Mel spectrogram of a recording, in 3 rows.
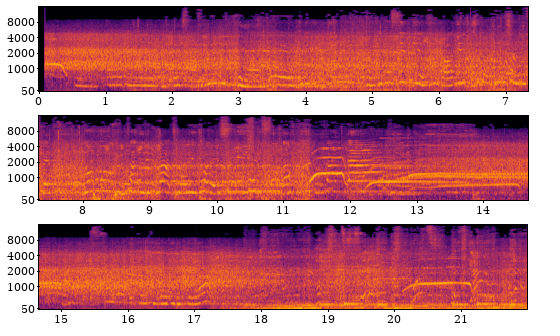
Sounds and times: Cheering: 0:00.1 - 0:21.9
Crowd: 0:00.1 - 0:21.9.

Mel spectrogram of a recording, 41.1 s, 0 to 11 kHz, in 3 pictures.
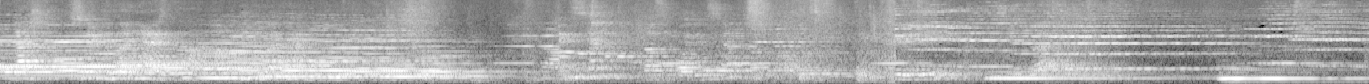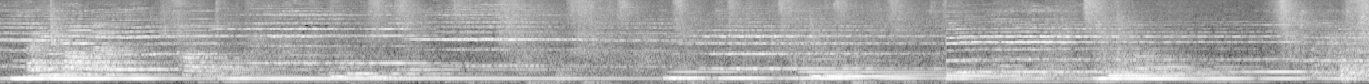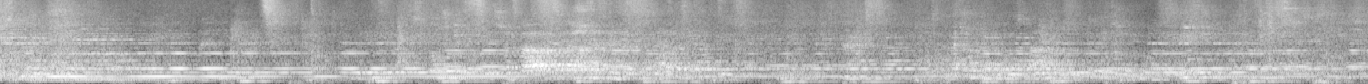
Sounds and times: Classical music: 0:00.0 - 0:41.0.

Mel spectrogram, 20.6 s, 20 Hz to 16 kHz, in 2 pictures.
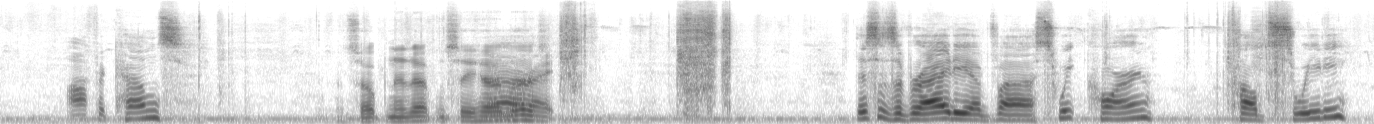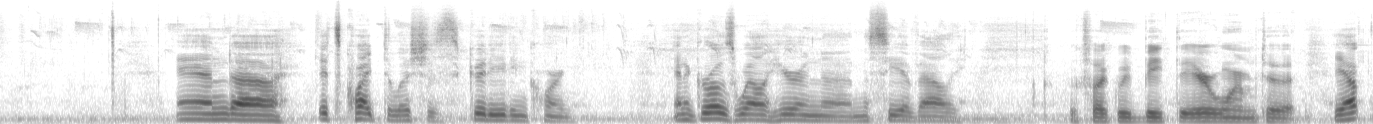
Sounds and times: Outside, rural or natural: 0:00.0 - 0:20.6.

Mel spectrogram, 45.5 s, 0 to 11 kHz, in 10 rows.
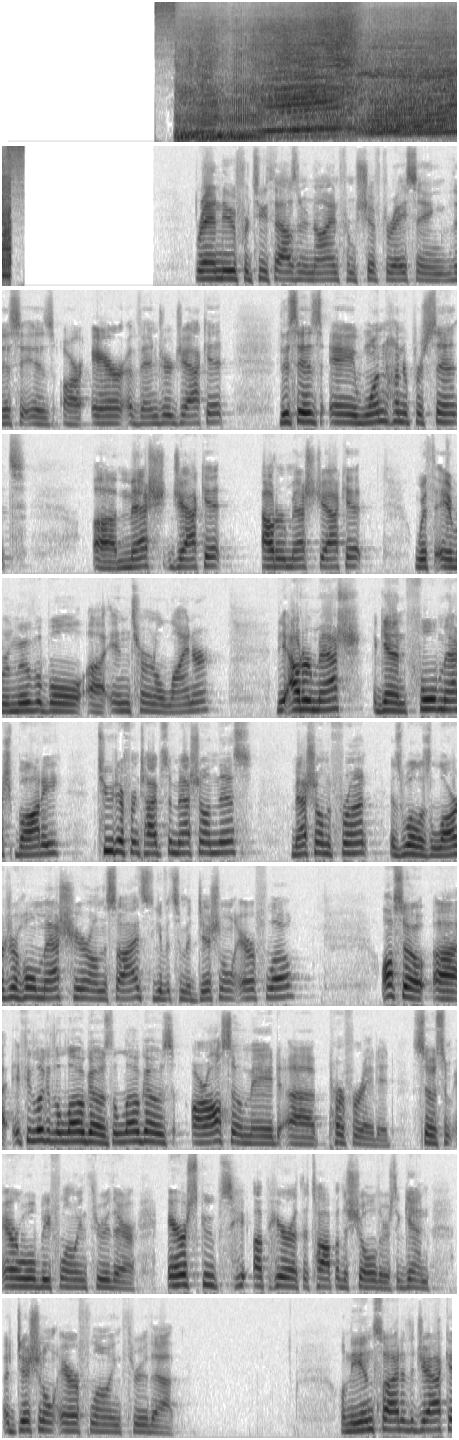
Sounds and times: Motorcycle: 0:01.6 - 0:04.8
Speech: 0:06.5 - 0:13.9, 0:14.6 - 0:20.4, 0:21.0 - 0:30.3, 0:31.1 - 0:42.8, 0:44.3 - 0:45.4.

